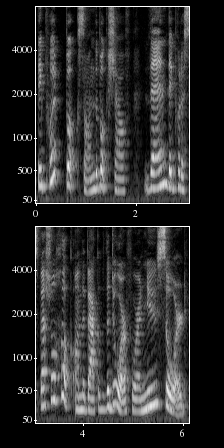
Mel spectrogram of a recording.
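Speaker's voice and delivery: usual speaking voice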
